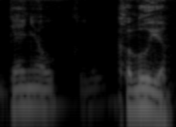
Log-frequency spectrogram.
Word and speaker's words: Daniel Kaluuya: Let me pronounce it correctly. Daniel Kaluuya. Kaluuya.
